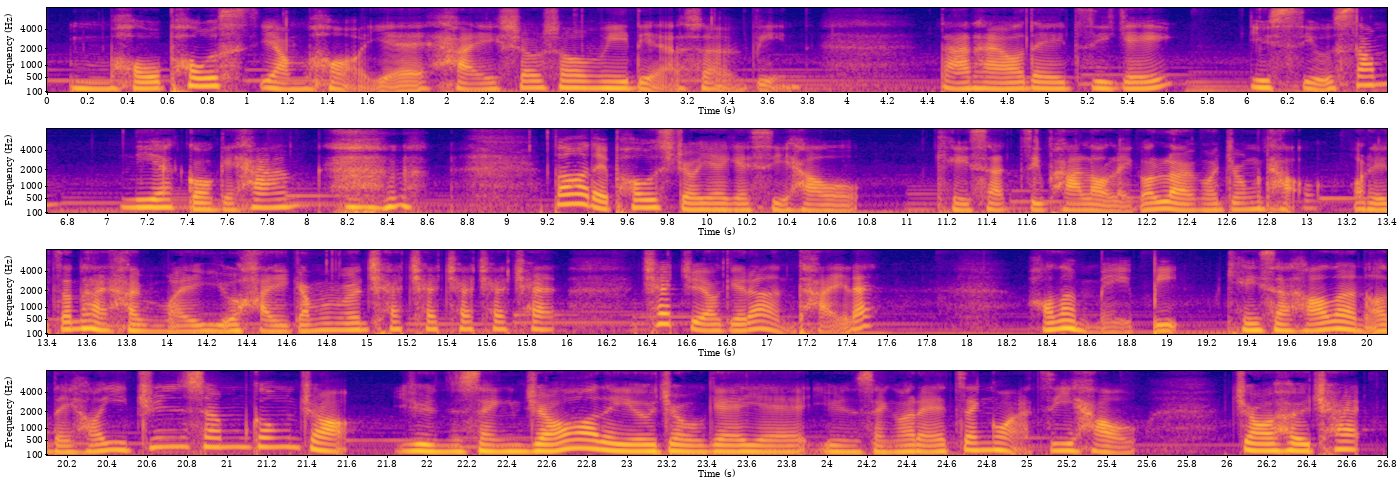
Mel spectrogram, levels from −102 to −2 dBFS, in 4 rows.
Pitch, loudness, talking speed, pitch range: 175 Hz, -24 LUFS, 330 characters per minute, 165-200 Hz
